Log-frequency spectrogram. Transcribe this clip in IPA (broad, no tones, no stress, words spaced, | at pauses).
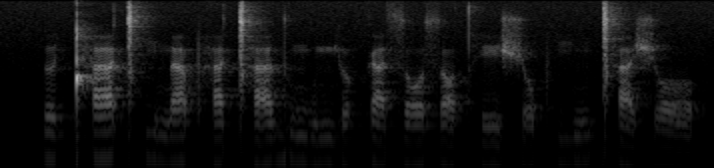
ə ǃʰa ǀʰin̪apʰaǀʰa d̪umumʲɔ kasɔ sɒt̪ʰe ʃɔpʰiŋ ǀʰaʃɔ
